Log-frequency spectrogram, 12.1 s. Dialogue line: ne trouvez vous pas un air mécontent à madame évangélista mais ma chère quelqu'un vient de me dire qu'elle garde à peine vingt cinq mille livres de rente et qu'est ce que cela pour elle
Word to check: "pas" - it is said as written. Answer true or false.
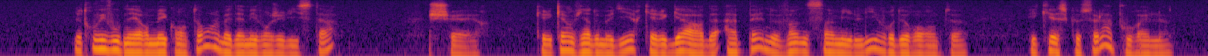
false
